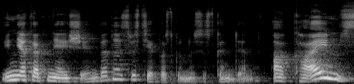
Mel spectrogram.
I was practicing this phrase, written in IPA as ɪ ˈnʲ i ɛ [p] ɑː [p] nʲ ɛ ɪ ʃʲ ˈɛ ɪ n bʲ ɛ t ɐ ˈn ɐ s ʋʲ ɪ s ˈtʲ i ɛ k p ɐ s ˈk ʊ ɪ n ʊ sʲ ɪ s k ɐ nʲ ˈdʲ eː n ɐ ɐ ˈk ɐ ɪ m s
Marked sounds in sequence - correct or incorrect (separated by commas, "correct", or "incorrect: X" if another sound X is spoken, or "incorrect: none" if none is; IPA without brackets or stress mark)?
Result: incorrect: k, correct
